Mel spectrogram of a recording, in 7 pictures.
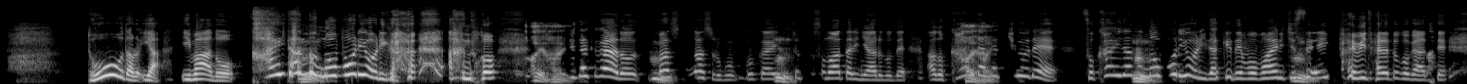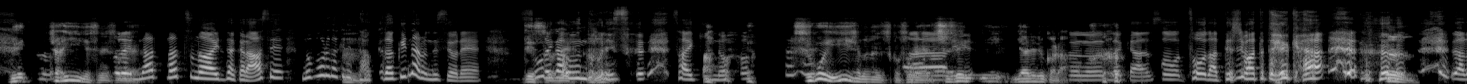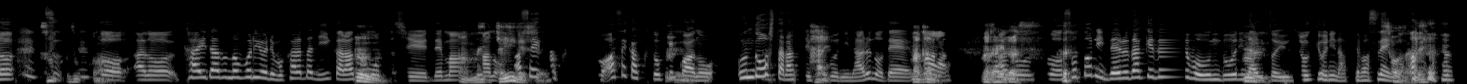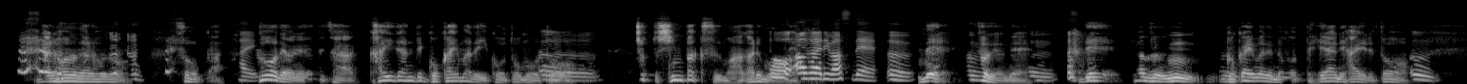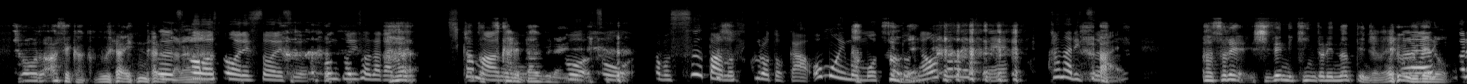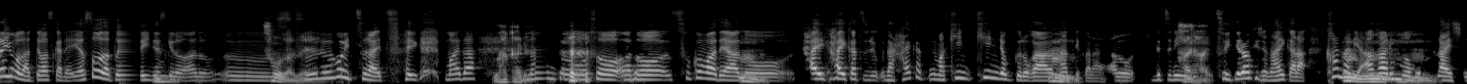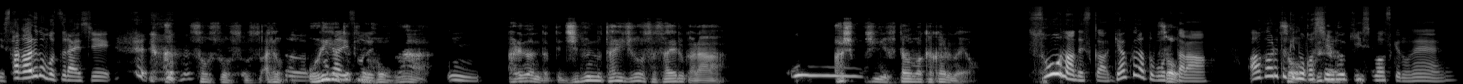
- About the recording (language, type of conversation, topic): Japanese, unstructured, 運動をすると気分はどのように変わりますか？
- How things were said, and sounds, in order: laughing while speaking: "階段の上り下りがあの"; laughing while speaking: "それが運動です、最近の"; chuckle; chuckle; laughing while speaking: "というか"; chuckle; distorted speech; chuckle; laugh; chuckle; static; laughing while speaking: "ぐらいになる"; chuckle; chuckle; laugh; chuckle; chuckle; chuckle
